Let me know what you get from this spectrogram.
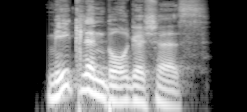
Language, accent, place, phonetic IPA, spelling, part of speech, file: German, Germany, Berlin, [ˈmeːklənˌbʊʁɡɪʃəs], mecklenburgisches, adjective, De-mecklenburgisches.ogg
- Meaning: strong/mixed nominative/accusative neuter singular of mecklenburgisch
